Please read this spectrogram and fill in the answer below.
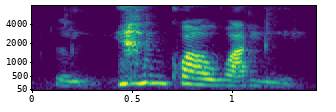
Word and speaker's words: Xocolatl: I want to make sure that I am pronouncing it correctly. So Xocolatl. Xocolatl.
